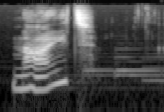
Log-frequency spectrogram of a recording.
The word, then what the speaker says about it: night: In all of these words, the GH is muted, so you should read the following words as night, fight, right, Night also, but if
